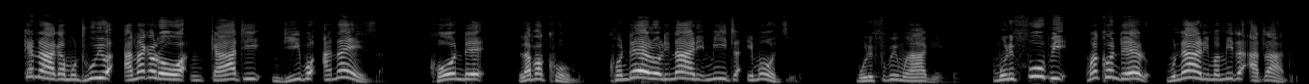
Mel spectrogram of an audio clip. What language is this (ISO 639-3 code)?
nya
